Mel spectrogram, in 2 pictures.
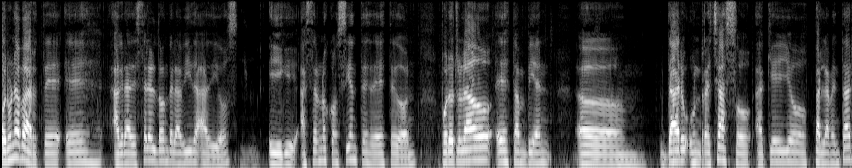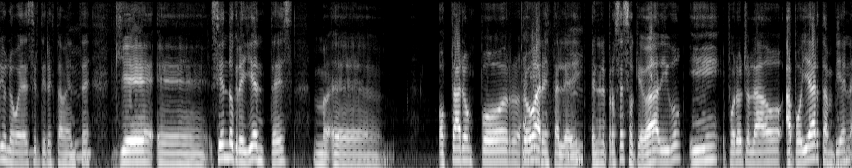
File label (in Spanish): cuña cura párroco, radio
